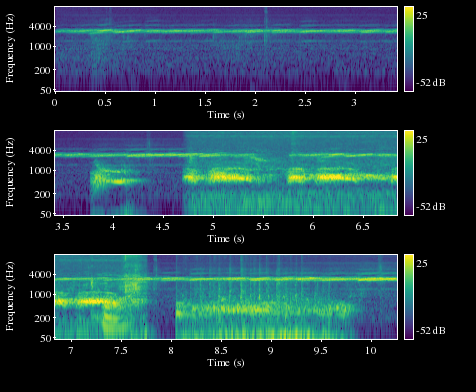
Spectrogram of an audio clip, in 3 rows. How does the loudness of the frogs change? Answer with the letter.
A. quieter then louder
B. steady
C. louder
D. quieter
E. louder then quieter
C.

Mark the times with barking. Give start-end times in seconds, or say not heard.
3.8-4.2.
